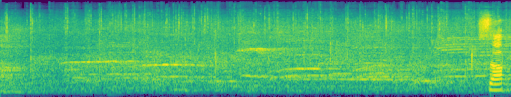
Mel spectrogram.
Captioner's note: audience applauding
